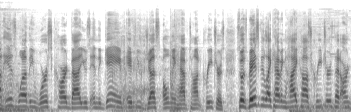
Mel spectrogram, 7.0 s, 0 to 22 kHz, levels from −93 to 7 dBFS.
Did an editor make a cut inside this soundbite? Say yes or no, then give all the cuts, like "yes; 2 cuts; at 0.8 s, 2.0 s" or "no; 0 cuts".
no; 0 cuts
